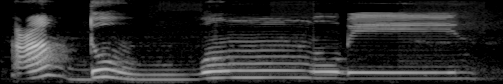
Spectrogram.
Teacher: یہاں پہ واو کی ادائیگی کے وقت دانتوں کا استعمال نہیں کرنا بلکہ ہونٹوں کو گول کرنا ہے۔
